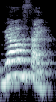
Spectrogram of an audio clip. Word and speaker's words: व्यावसायिक: क्या है गलत है अब आप सही उच्चारण करिए व्यावसायिक विवाह तो हम यहां पर क्या लगाएंगे आपकी मात्रा लगाएंगे व्यावसायिक अब क्या हो गया ये सही हो गया तो जब सही उच्चारण आप करेंगे तभी आप सही लिखेंगे ठीक है तो वेबसाइट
